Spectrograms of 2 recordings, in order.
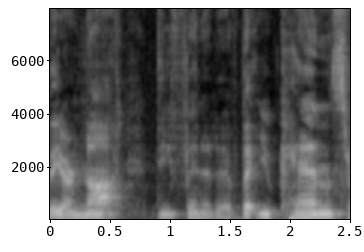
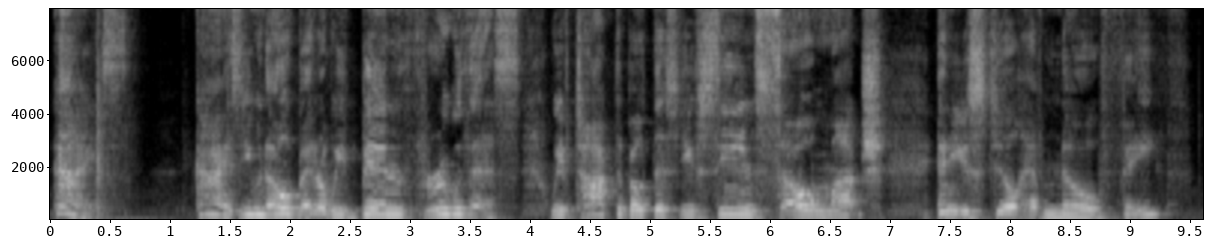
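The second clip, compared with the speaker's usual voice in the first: high, slow, mock-weary scolding; weary Jesus scolding; 8 semitones higher than usual. Jesus scolding the faithless disciples, high and slow in mock weariness. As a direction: play a tired teacher gently scolding friends. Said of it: "It's like he's saying".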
